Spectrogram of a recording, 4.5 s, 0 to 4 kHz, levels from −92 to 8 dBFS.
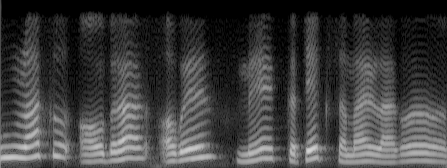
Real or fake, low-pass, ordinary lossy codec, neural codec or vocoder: fake; 3.6 kHz; none; codec, 24 kHz, 0.9 kbps, WavTokenizer, large speech release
